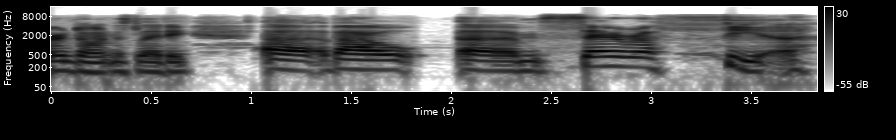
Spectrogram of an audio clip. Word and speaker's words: Fier: He's online talking to this like Queen of Air and Darkness lady about Sarah Fier, whose last name is spelled F-I-E-R, so it's kind of like fire, about how she is this witch known to the town.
